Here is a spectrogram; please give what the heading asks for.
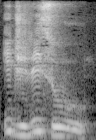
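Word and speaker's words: اجلسوا: Donc encore un exemple d'un alif qui s'écrit mais ne se prononce pas.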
